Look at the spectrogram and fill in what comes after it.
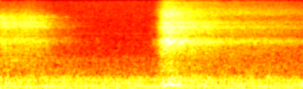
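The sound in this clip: A single deep breath in during a guided forgiveness meditation: a soft, quiet, airy inhale that starts about halfway through and fades out, with no talking.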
